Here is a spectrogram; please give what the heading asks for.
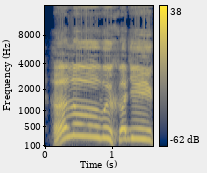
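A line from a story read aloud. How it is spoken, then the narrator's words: Shouting. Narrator (Russian): кричал Кэбмен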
